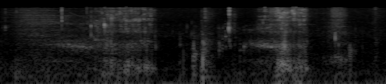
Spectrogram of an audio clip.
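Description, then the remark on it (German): Loud biting and gnawing on a dried cattle hoof, with sharp crunching cracks and scraping chews repeating irregularly over a few seconds, no talking. “Ich werde mich jetzt psychomagisch selbst therapieren. Mit einer äh, gedörrten Rinderpfote.”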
